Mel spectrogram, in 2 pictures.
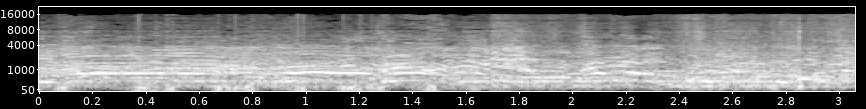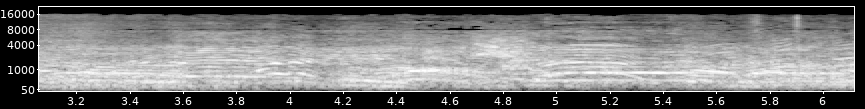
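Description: A young man shouts close by.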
